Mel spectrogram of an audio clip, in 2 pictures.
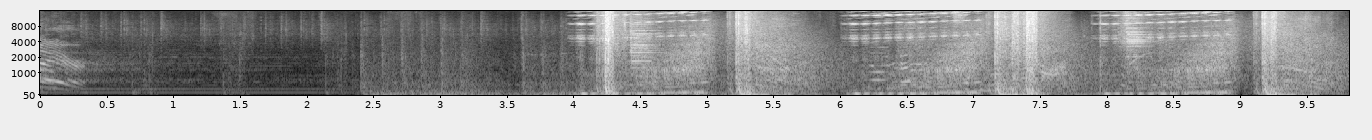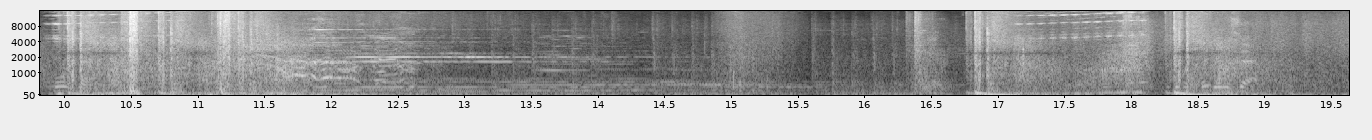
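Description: Gunfire in a firefight in The Outer Worlds: Spacer's Choice Edition, with repeated loud sharp shots and bursts over several seconds, along with impacts and shouting voices in the fray.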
